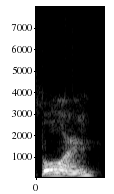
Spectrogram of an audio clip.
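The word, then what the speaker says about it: bourne: of time to that undiscovered country from whose born no traveler returns. Born is spelled B O U R N E.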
